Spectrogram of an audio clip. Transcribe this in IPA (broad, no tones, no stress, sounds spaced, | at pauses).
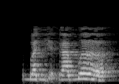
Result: b a bʲ a̰ ɡ a b ɐ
